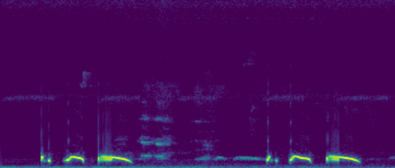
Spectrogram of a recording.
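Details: Trap-cage decoy spotted dove calling two phrases, each of clipped double notes leading into two drawn-out downward-curving coos, separated by gentle low cooing.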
